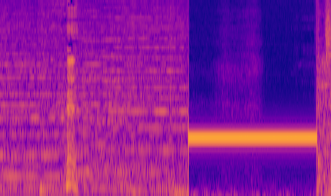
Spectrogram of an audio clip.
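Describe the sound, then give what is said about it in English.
A loud, steady censor bleep, a single pure tone lasting about a second, abruptly cuts off a broadcast voice to cover a product mention in a Super Bowl segment with Shaquille O'Neal, then gives way as the sound resumes. “When they did that beep, there was a product mention.”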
